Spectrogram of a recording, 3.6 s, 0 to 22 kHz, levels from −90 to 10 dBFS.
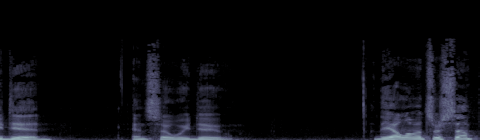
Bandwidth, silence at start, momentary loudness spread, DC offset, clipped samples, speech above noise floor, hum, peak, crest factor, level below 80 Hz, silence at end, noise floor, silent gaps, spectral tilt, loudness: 15.5 kHz; 0 s; 11 LU; under 0.1%; under 0.1%; 41 dB; none; -18 dBFS; 16 dB; -66 dBFS; 0 s; -72 dBFS; none; -6.5 dB/octave; -33 LUFS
